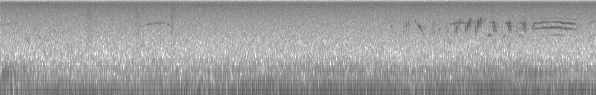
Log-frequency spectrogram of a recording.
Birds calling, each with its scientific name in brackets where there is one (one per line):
Hawaii Amakihi (Chlorodrepanis virens)
Eurasian Skylark (Alauda arvensis)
